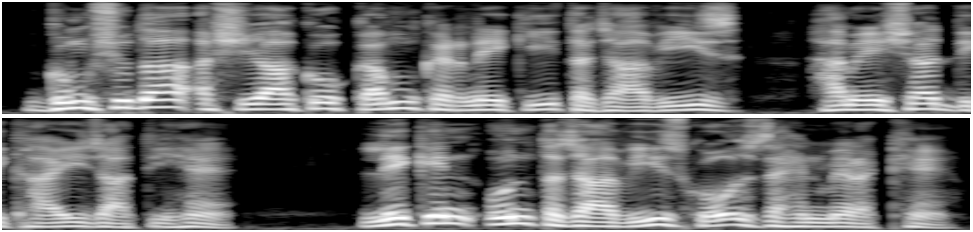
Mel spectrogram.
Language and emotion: Urdu, neutral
